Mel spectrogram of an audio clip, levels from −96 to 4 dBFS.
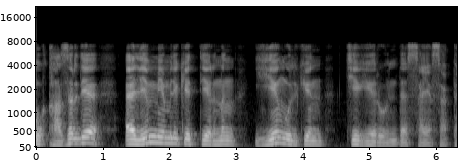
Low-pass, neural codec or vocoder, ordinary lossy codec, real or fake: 7.2 kHz; none; none; real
